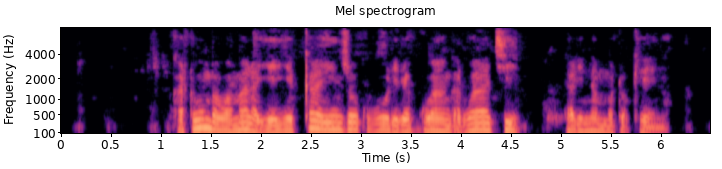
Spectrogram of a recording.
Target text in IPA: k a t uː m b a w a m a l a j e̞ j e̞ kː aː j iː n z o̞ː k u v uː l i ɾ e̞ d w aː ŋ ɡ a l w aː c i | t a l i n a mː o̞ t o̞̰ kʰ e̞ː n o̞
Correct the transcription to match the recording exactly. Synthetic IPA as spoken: k a t uː m b a w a m a l a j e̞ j e̞ kː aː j iː n z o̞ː k u β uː l i ɾ e̞ ɡ w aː ŋ ɡ a l w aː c i | t a l i n a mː o̞ t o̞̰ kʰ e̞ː n o̞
